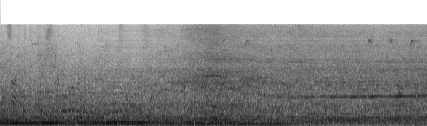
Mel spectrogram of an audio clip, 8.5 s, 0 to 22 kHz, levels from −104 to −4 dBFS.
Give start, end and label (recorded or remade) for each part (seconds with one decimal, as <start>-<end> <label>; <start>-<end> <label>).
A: 0.0-2.1 recorded; 2.1-3.0 remade; 3.0-8.5 recorded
